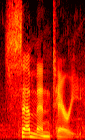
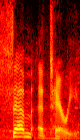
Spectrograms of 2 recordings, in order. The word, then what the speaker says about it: cemetery: I z mojego doświadczenia to bym się założył, że wymawiasz to słowo niepoprawnie jako cemetery. To chcę, żebyś mi pokazał, gdzie w tym słowu jest litera N. I jak widzisz, nie ma litery N. Wiem, że po polsku to jest cmentarz, ale po angielsku, jak widzisz, tam nie ma N i to słowo się wymawia cemetery. Cemetery.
